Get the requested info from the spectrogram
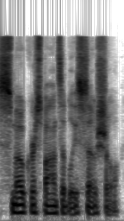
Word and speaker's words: Smoke Responsibly Social: Smoke responsibly social.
